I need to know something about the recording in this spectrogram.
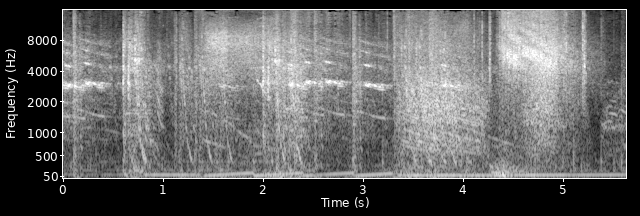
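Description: Laser blasters fire in quick bursts of sharp zaps.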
